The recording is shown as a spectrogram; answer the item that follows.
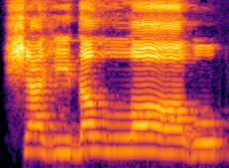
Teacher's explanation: लफ्ज़ अल्लाह के लाम को पूरा अदा करेंगे क्योंकि लफ्ज़ अल्लाह के लाम से पहले वाले हरफ के ऊपर ज़बर है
